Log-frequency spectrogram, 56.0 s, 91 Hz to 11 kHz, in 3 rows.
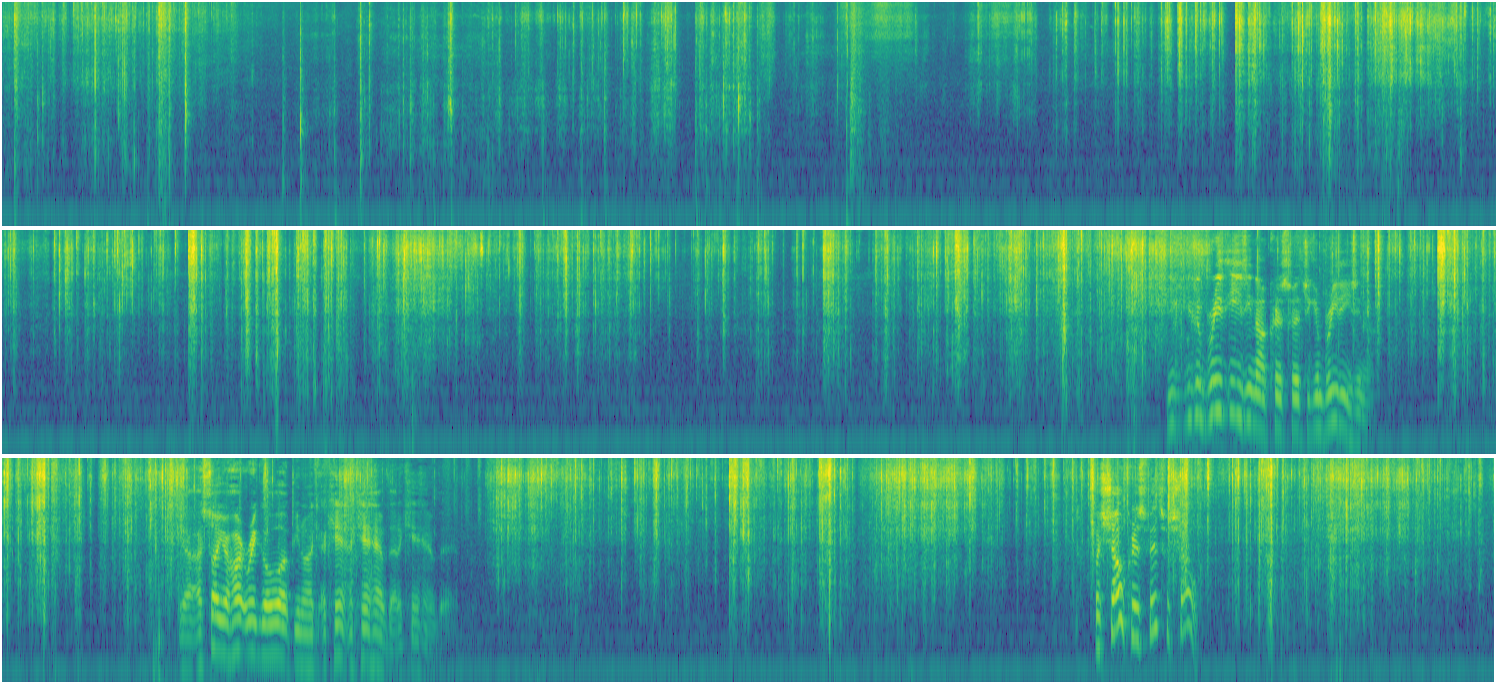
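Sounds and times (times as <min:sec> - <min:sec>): foil packs crinkling and tearing: 0:00.0 - 0:03.0, 0:04.0 - 0:56.0
steady low hum: 0:00.0 - 0:56.0
cards handled: 0:03.5 - 0:11.5.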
